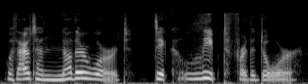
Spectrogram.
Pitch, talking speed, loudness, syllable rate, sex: 235 Hz, 155 wpm, -18 LUFS, 4.3 syllables/s, female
